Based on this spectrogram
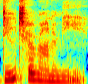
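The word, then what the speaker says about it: Deuteronomy: you guys my apologies I said the word wrong again it's pronounced du teronomy my bad y'all my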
